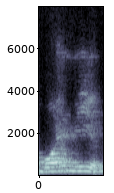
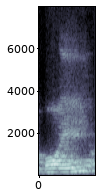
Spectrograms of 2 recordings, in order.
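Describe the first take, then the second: First: "boemia" stressed on the I, bo-e-MI-a. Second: "boêmia" stressed on the second syllable, bo-Ê-mia. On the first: Teacher showing students a double pronunciation, "boemia" stressed on MI. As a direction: say "boemia" with MI as the strong syllable. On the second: Teacher showing students a double pronunciation, "boêmia" stressed on Ê. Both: Shown as a demonstration. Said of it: "tem dupla pronúncia prosódica".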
